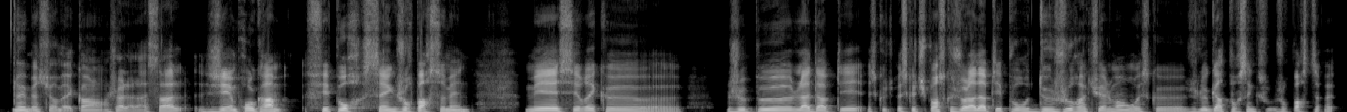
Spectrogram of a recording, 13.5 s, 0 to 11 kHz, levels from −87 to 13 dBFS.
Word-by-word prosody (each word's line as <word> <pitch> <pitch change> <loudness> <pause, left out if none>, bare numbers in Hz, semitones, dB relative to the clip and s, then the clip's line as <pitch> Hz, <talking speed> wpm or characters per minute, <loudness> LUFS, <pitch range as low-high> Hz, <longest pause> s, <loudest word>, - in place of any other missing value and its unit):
Oui, 240 - +3
bien 135 - -1
sûr, - - -6
ben, - - -5
quand 115 0 -3
j'allais 90 - -3
à - - -9
la 85 - -9
salle, 155 +7 0
j'ai 140 +4 +1
un - - +1
programme 135 +4 +4 0.2
fait 165 - -1
pour 145 -3 +2
5 145 -1 +1
jours 145 -2 -1
par 145 -3 +5
semaine. 145 -4 -2 0.5
Mais 140 -1 +6
c'est 140 +2 -2
vrai 175 +5 +2
que 135 -5 -4 0.4
je 140 0 -3
peux 160 +4 +2
l'adapter 135 +4 +1
est-ce 145 - -9
que 145 - -11
tu - - -19
est-ce 135 -1 -3
que 155 - -3
tu 145 - -4
penses 190 0 +2
que 155 - -5
je 145 - -5
dois 130 - +5
l'adapter 135 +6 +5
pour 140 -6 -3
2 150 +5 -2
jours 165 +2 0
actuellement? 160 +8 -2
Ou 155 - -3
est-ce 135 -1 -8
que 70 +1 -7
je 135 - -11
le 140 0 -1
garde 150 +1 +1
pour 150 -4 -6
5 145 0 -4
sou - - -14
jours 150 -2 -12
par 145 +1 -1
se - - -9
heu - - -8
145 Hz, 235 wpm, -22 LUFS, 135-155 Hz, 0.5 s, Mais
